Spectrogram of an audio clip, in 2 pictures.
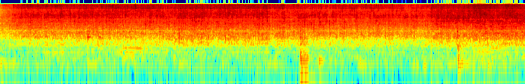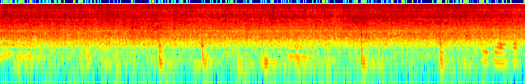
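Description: Chopped tomatoes tipped into hot oil and onions in a wok, sizzling loudly at once, then a steady sizzle as they are stirred, with a few knocks of the spatula against the pan. The sizzle grows louder about six seconds in.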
